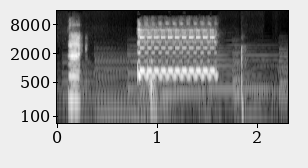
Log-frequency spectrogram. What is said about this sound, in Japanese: 誰ですか電話鳴らして。おいやおすいませんスタジオの電話鳴りました。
